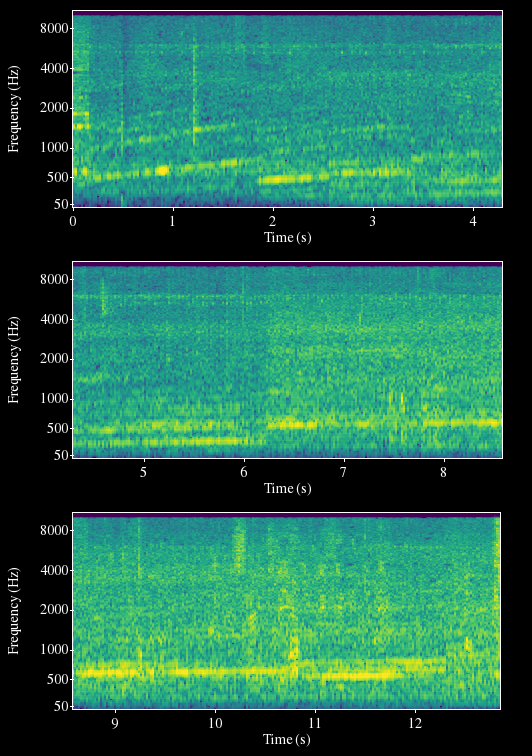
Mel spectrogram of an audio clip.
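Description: Electric commuter train's traction motors whining, several tones rising together in pitch as the train picks up speed. About six seconds in this gives way to a steadier motor whine that drifts slightly higher, over the rumble of the car.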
